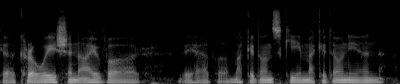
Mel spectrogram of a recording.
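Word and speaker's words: Ajvar: with a thing called Ivar iar Ivar A J because the J is pronounced like a y in the Balkans v a r Ivar okay and that's a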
